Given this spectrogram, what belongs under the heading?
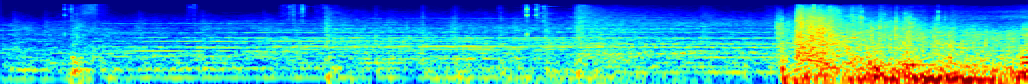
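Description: Heavy booming blasts of a torpedo salvo in a real-time space strategy game, a continuous rumble building to a loud, sustained explosion near the end.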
